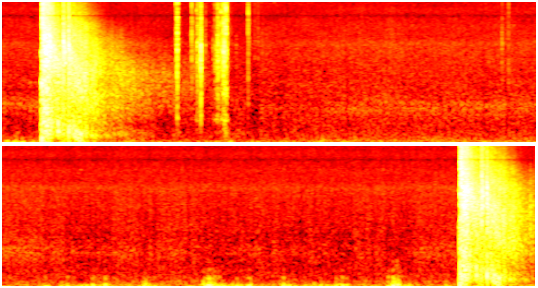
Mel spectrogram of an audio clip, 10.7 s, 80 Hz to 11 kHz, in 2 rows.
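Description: Marlin 1894 lever-action carbine firing a .357 Magnum round, one loud report about half a second in that trails off over about half a second, followed a second or so later by a few sharp metallic clicks of the lever being worked to cycle the action. A second shot goes off right at the end.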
